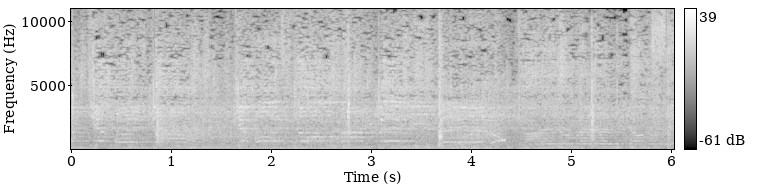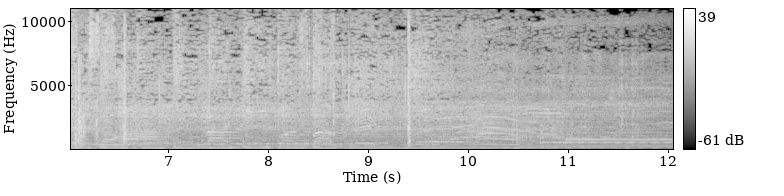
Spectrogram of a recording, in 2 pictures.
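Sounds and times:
skateboard wheels rolling on concrete: 0.0 - 12.0
steady music: 0.0 - 12.0
skateboard clacks: 5.1 - 6.9.

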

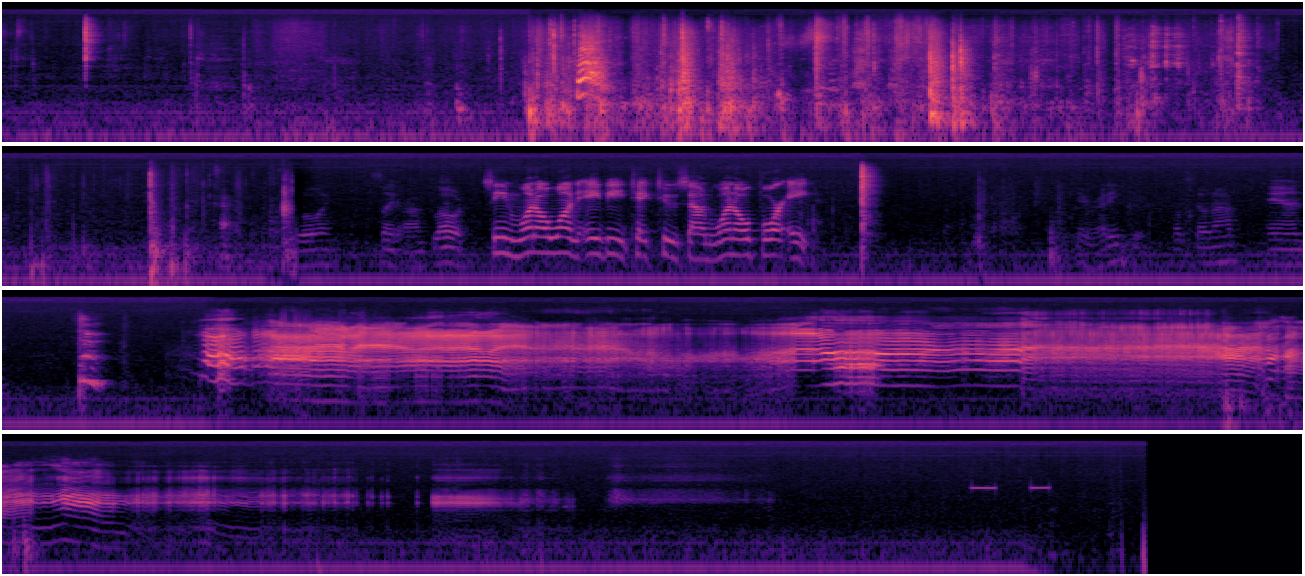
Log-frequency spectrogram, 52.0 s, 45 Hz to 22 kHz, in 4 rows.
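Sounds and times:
person screaming and wailing: 5.6 - 6.1, 27.9 - 46.6.

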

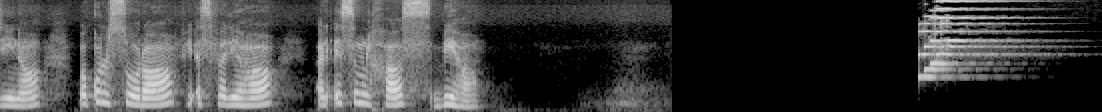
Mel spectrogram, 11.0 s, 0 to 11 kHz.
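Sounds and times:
bright chime: 9.2 - 10.9.

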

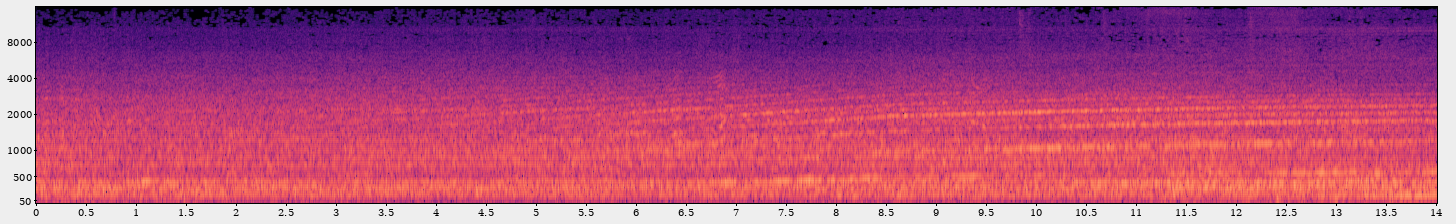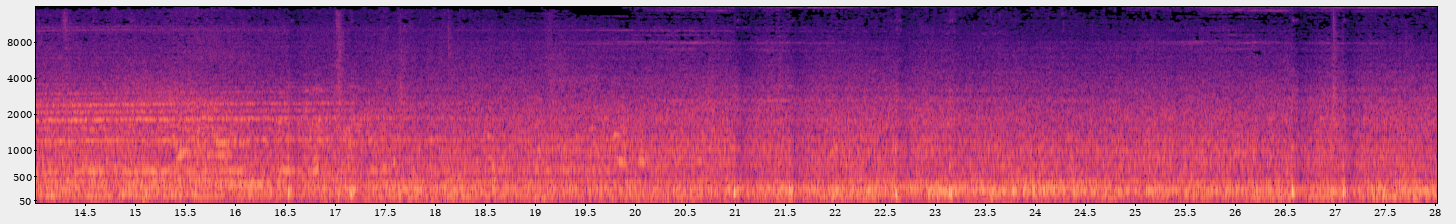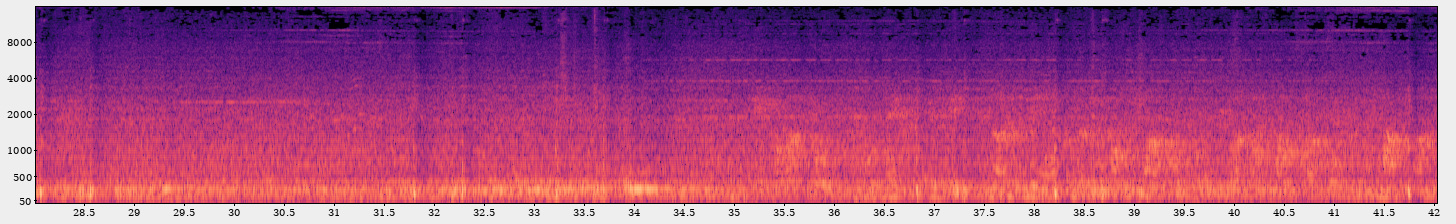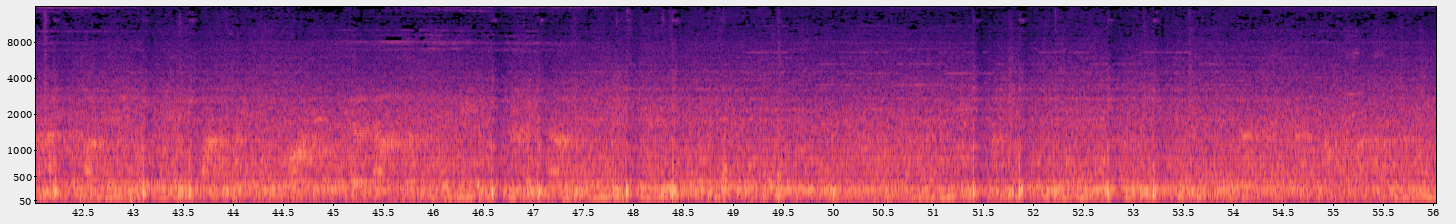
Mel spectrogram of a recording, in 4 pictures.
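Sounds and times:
train coaches rumbling: 0.0 - 56.0
electric locomotive whine: 0.5 - 56.0.

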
